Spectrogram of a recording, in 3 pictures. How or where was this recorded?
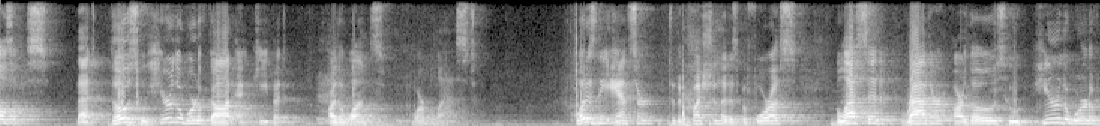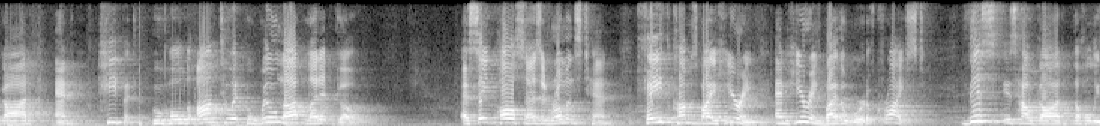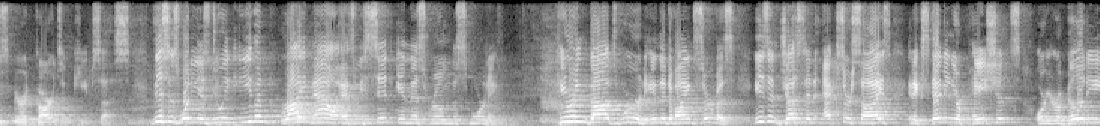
large echoing room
